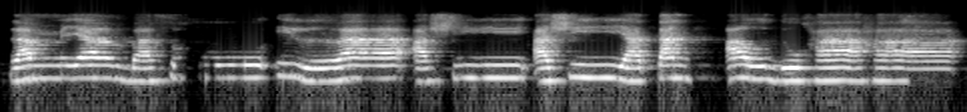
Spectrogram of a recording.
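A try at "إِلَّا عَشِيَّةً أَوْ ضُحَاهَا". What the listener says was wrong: H kecil, ini yang gede, terbalik Umi. Hanya yang kecilnya. Nah, H kecil dulu baru gede nih ya, dengerin. Lam yalbasu illa asyiyatan au duha.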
